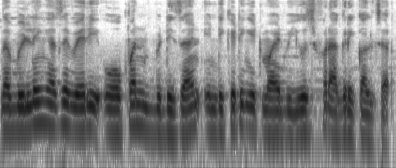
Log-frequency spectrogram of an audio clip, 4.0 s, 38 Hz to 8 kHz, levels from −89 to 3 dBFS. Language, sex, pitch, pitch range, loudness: English, male, 125 Hz, 120-135 Hz, -14 LUFS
